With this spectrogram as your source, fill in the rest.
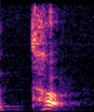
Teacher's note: थ जो है वो दंत है, महाप्राण है, स्पर्श भी है। ठीक है, लेकिन घोष नहीं है, मतलब अघोष वर्ण है ये।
